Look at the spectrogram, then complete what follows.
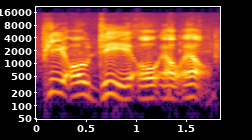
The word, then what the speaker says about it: Podoll: Podol, of course, is Podoll, like the doll.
